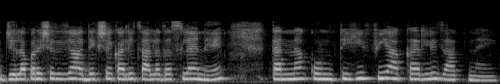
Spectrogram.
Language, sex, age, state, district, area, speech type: Marathi, female, 18-30, Maharashtra, Sindhudurg, rural, spontaneous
